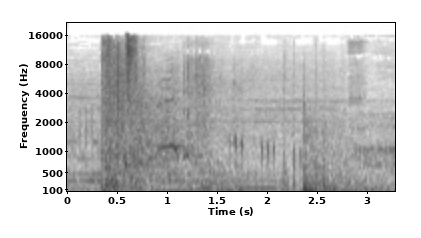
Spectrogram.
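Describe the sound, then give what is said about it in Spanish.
Gunfire rings out in two loud, sharp bursts about two seconds apart, each leaving a rumbling echo over a steady background din; shots fired at a person at the door of an airplane. “De alguna forma, Renita Davi sobrevive al disparo y se aleja del avión”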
